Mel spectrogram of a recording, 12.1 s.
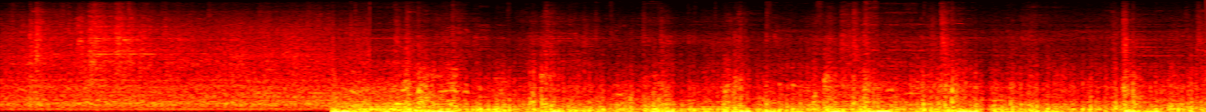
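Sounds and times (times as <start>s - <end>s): train low rumble: 0.0s - 12.0s
train wheels clacking: 3.4s - 12.0s.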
